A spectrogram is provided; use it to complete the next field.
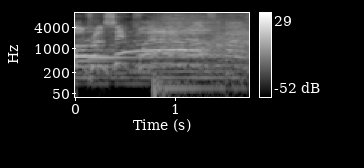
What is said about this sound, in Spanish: ¡Le damos un aplauso!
